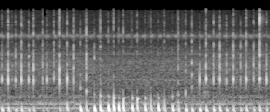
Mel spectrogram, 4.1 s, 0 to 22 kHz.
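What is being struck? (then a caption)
Small glass jar of water with metal lid. Fingernails tap rapidly on the glass walls and metal lid of a small water-filled glass jar held close to the mic, about 28 quick taps over four seconds. Each tap is a short, dry click with a low, hollow thump beneath it and a faint bright tick on top, at a loosely uneven rhythm that grows briefly louder in the middle.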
